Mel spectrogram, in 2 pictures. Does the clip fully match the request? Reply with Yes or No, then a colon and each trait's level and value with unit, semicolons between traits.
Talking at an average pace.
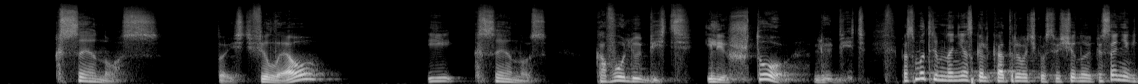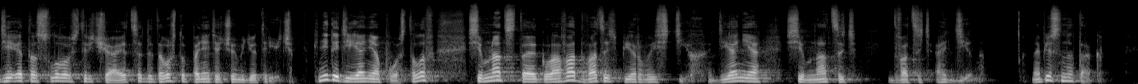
No: slow, 105 wpm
